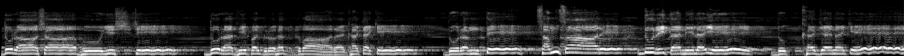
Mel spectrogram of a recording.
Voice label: Sanskrit; Sri Adi Sankaracharyas Sivananda Lahari; Adi Shankaracharya; श्रीशिवानन्दलहरी १९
